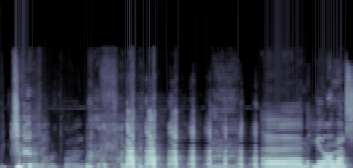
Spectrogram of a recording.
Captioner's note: laughter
